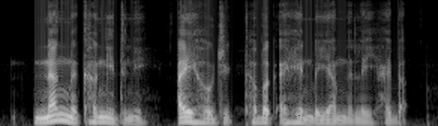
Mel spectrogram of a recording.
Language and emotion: Manipuri, neutral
